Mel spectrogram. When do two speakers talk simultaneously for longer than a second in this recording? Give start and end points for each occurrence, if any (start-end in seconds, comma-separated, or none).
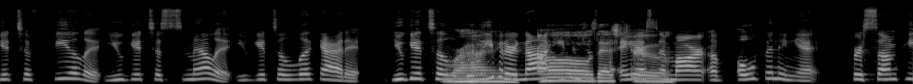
4.4-6.7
